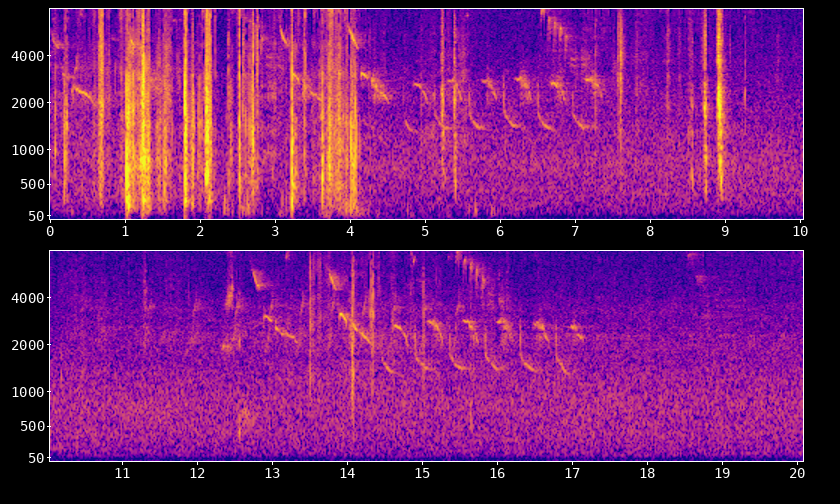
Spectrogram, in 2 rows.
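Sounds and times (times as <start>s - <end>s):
faint outdoor background hiss: 0.0s - 20.0s
songbird whistling: 3.1s - 7.4s, 12.4s - 17.2s.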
